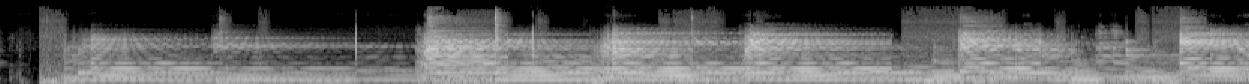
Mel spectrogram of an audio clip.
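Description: Electric guitar chords played through a Quad Cortex effects unit with a grungy, chorus-laden, lightly distorted tone: a series of strummed chords, each held and left ringing, loud and alone without talk.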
